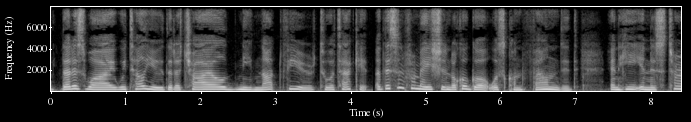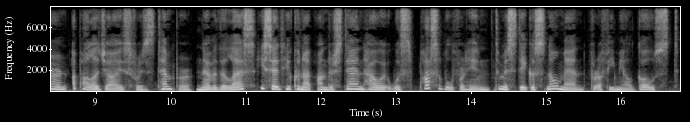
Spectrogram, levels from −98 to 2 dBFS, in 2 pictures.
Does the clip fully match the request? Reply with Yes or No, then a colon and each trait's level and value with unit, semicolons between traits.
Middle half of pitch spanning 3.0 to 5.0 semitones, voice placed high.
Yes: average, 3.6 semitones; high, 200 Hz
